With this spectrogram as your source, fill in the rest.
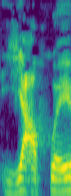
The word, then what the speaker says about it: Yahweh: the God of Israel we pronounce it Yahweh or or Jehovah but in reality I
